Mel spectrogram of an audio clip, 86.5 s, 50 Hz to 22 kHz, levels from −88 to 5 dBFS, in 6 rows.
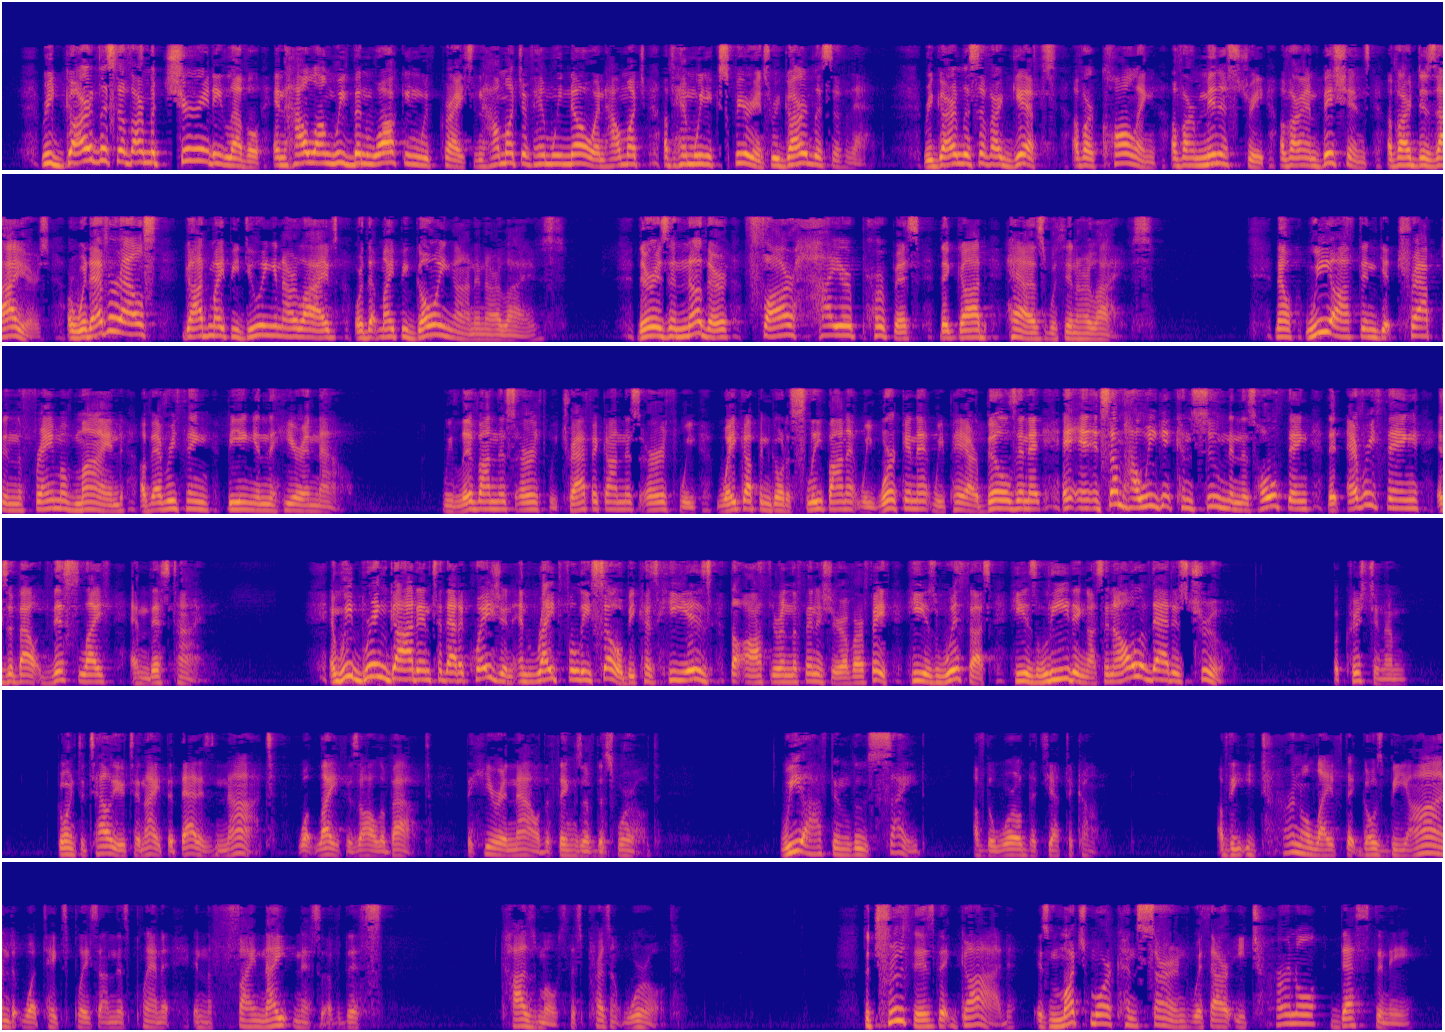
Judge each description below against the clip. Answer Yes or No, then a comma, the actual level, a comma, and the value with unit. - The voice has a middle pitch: Yes, medium, 175 Hz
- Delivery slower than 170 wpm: No, average, 175 wpm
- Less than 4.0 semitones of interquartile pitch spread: No, wide, 5.4 semitones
